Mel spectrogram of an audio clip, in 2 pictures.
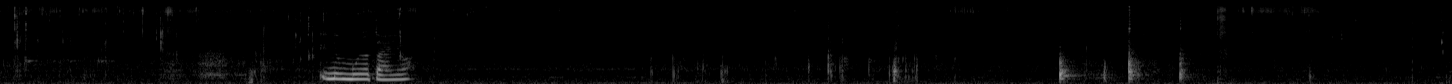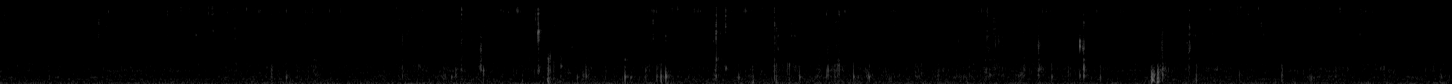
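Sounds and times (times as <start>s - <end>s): person chewing squid: 0.0s - 3.2s, 6.5s - 9.6s, 15.4s - 29.0s.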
